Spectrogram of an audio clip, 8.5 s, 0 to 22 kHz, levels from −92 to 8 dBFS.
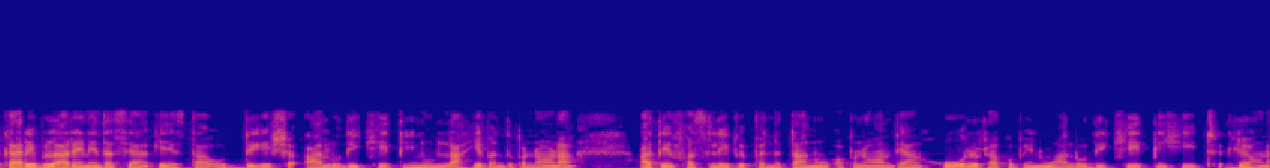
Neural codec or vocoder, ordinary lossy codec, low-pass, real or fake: codec, 16 kHz, 8 kbps, FunCodec, trained on LibriTTS, 25 frames a second; none; none; fake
